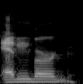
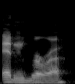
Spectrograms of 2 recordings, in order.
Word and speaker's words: Edinburgh: A lot of people say Edinburg Scotland because that's how it's spelled to Americans. It's Edinburgh.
